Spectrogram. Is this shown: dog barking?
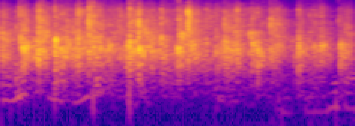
no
